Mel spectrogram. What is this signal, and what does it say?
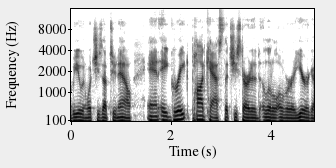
Speech in English. There is no code.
